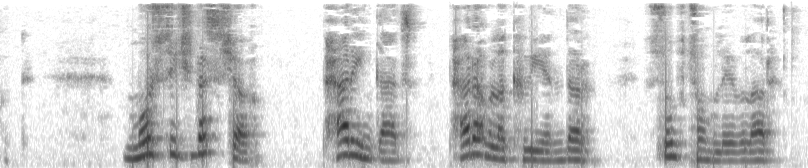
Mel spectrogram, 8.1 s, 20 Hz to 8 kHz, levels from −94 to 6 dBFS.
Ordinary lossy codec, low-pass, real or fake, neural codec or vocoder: AAC, 32 kbps; 7.2 kHz; real; none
